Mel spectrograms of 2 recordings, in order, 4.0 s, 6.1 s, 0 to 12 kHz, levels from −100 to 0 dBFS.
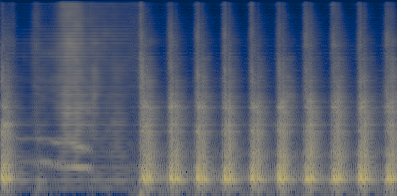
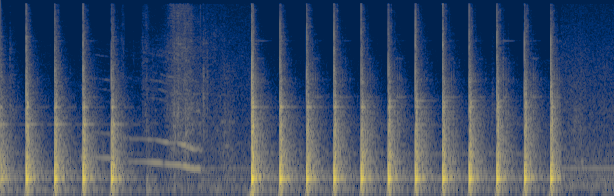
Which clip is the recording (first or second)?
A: second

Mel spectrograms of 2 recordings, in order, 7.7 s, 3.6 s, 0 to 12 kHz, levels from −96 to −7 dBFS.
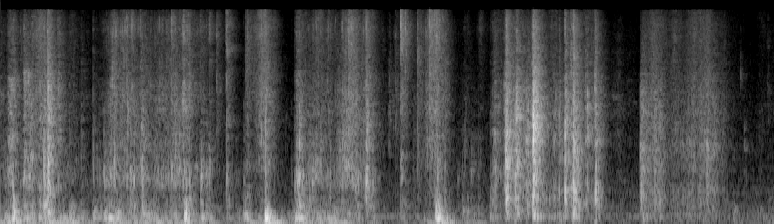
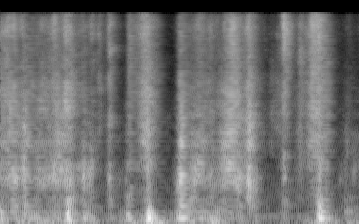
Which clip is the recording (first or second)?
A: first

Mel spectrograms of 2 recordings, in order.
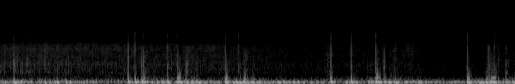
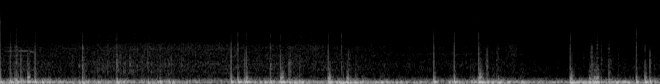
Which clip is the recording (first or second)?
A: second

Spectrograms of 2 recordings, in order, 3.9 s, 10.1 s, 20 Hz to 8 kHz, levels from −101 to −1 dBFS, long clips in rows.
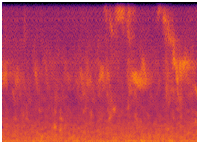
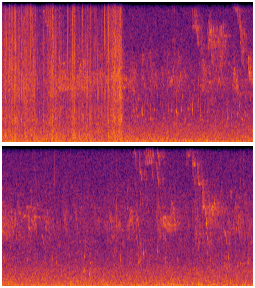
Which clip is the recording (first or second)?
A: second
